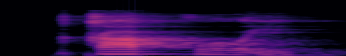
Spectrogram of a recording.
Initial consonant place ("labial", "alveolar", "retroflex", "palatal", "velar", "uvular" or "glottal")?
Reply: velar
